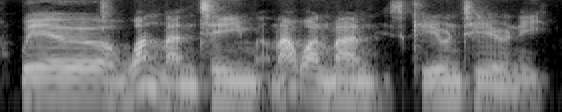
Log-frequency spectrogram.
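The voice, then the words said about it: Put-on Irish accent. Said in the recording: “I say that in an Irish accent”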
